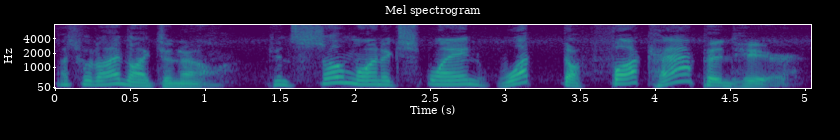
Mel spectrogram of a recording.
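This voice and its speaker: A blunt, swearing commander. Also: male voice, mid-range voice, animated, moderate pace, a bit bright, a little hiss or hum. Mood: exasperated. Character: blunt common-born camp commander, middle-aged.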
